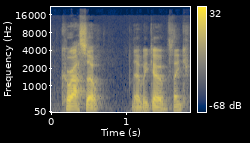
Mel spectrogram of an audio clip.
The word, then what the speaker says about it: Curaçao: Second seeing Cura- Curaçao is pronounced as an S. Curaçao.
